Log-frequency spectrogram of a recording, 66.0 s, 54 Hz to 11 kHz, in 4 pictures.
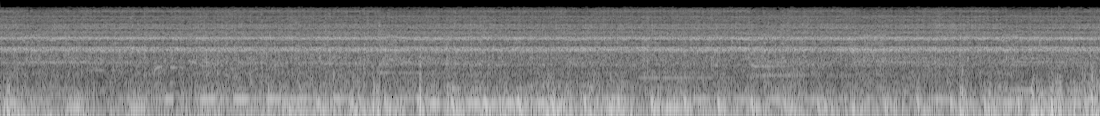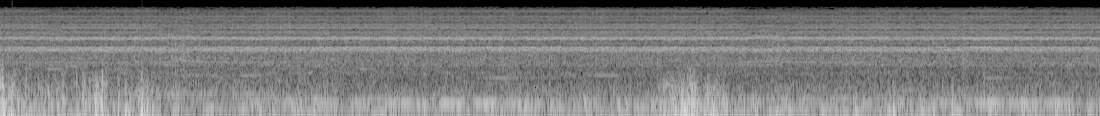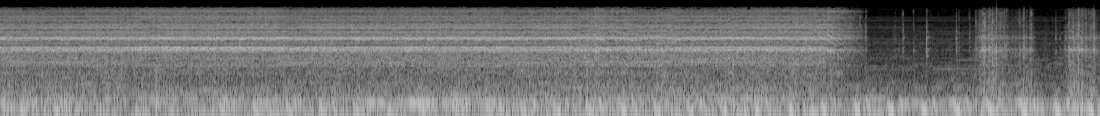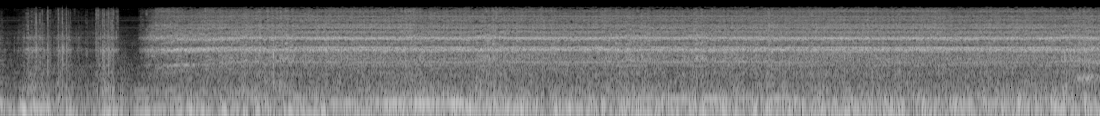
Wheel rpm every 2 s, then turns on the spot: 160, 160, 160, 160, 160, 160, 160, 160, 160, 160, 160, 160, 160, 160, 160, 160, 160, 160, 160, 160, 160, 160, 120, 10, 20, 20, 150, 160, 160, 160, 160, 160, 160.
46-50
